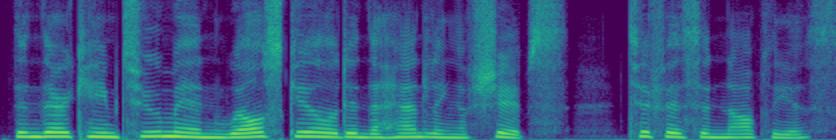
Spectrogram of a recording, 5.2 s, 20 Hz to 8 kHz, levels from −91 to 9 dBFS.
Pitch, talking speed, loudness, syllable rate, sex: 215 Hz, 160 wpm, -14 LUFS, 4.3 syllables/s, female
